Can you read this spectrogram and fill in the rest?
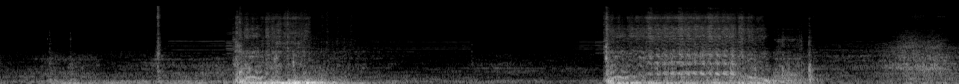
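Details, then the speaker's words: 1978 Ford Mustang II, carbureted, sat for months, old gas poured down the carb, battery booster on, choke off/half: catches, runs rough a couple of seconds, dies, then cranks and fires before fading; fuel starvation, little fuel in filter. "well yeah apparently we had no fuel a little bit of fuel in the filter"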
